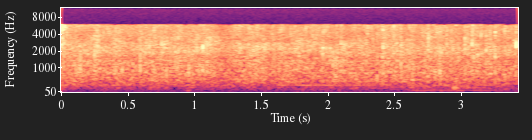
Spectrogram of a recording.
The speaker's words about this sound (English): Oh, keep clapping your hands.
